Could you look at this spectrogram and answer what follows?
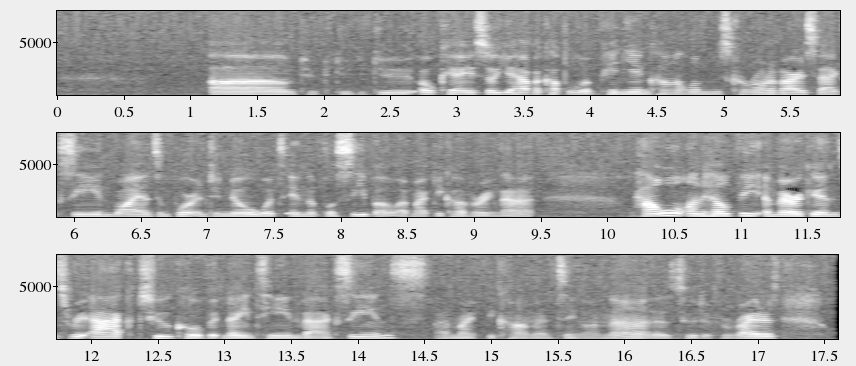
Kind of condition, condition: fault, uneven or low level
